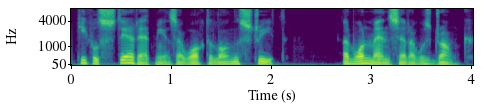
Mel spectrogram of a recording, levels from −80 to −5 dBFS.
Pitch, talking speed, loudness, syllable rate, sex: 95 Hz, 255 wpm, -17 LUFS, 6.8 syllables/s, male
